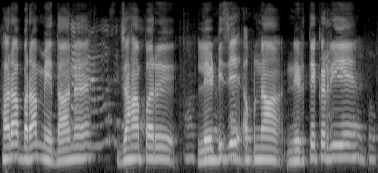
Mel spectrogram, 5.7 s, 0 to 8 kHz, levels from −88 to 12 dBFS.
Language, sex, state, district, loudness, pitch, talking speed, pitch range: Hindi, male, Rajasthan, Jaipur, -16 LUFS, 165 Hz, 125 wpm, 155-180 Hz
